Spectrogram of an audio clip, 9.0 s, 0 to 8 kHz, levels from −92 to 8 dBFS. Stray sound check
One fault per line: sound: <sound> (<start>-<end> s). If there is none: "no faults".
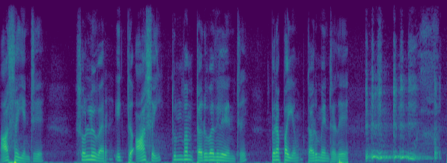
sound: throat clearing (7.3-8.9 s)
